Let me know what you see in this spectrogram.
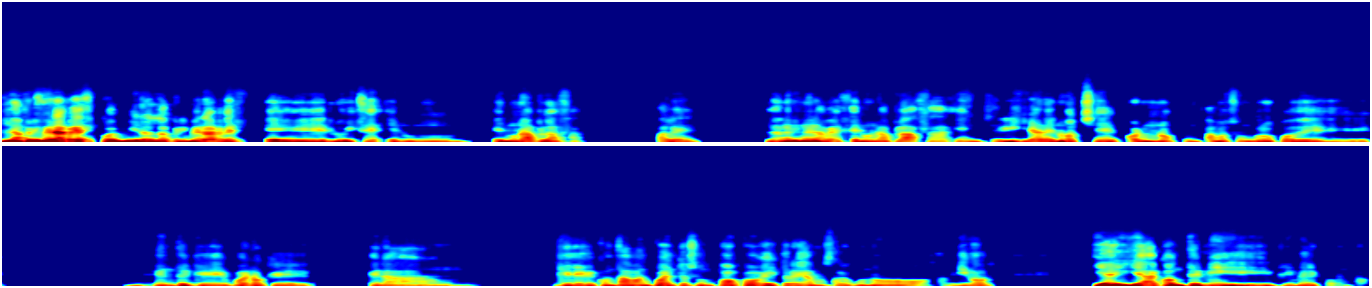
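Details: Adult man who has stuttered since childhood and struggled to hide it, now a storyteller; stuttering.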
